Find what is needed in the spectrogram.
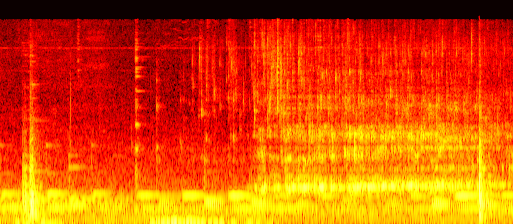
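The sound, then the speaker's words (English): Wine pours steadily into a glass, a bright gurgling stream building in pitch as it fills, with a couple of sharp clinks at the start and end, fairly quiet. “All right, I'm going to get my wine going.”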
